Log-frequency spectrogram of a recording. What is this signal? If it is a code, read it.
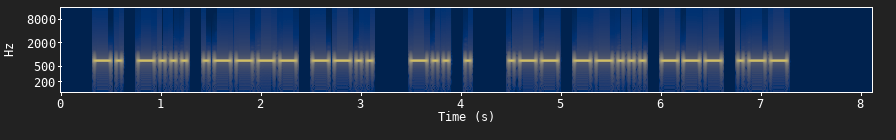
Morse code, heard as a keyed tone, about 22 wpm, 700 Hz. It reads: NB1Z DE W7OW
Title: USA Callsign DE Callsign - 4 Characters - 22wpm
